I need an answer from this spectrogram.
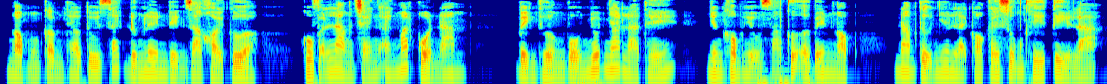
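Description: A woman narrating a story in a calm, even storytelling manner. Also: on the low side, normal speed, husky, dry recording, studio quality. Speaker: audiobook narrator.

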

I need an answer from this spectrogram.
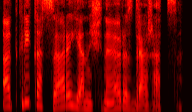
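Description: A woman's voice: fairly low pitch, very animated, fairly quick, no echo, clean studio sound. Woman narrating a romance audiobook. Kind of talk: first-person scripted narration.

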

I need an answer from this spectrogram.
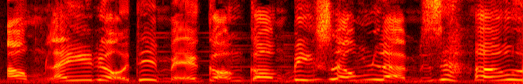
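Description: A man's voice: sing-song, moderate pace, over music. A man doing a pleading peasant mother. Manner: pleading, high falsetto. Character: desperate poor peasant woman pleading, mother.

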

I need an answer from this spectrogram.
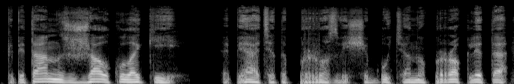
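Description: A man narrating an audiobook in an expressive, wry storytelling manner. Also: fairly low pitch, a little slow, breathy edge, dry recording, studio quality.

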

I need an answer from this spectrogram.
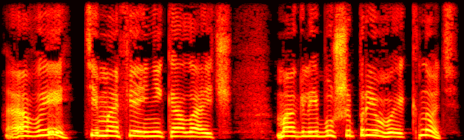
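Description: A man's voice: sits high, wildly swooping pitch, slow pace, vocal fry, dry recording, clean studio sound, pitched above the performer's own voice, exaggerated voice. A man voicing a wry, strict ghost grandmother, over sixty, in a storybook reading. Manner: wry, stern, schoolmarmish.

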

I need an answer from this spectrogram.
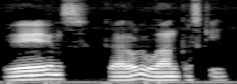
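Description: A man's voice: on the low side, fairly even intonation, takes it slowly, dry recording. A man voicing a courtly, ceremonious ghost king. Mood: formal. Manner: flowery, ceremonious speech.

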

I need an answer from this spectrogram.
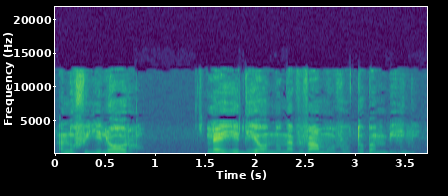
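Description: A grave, kindly older man, read by a woman, speaking slowly and softly in a slightly lowered voice. The tone still has a bright, clear edge. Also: slight background noise. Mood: gentle.

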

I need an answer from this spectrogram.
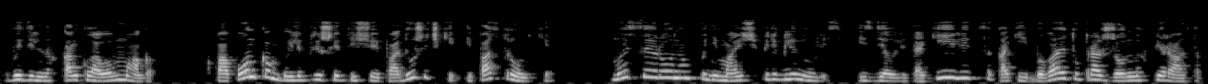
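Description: An audiobook narrator tells a fantasy story with playful, lively storytelling and a pitch that jumps around. The voice is husky. The recording sounds dull and lo-fi.

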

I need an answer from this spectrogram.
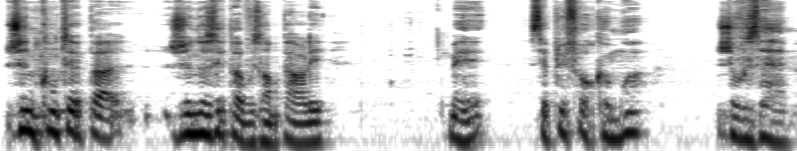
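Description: A man's voice: mid-range voice, a little slow, warm tone, breathy edge, pitched above the performer's own voice. A man reading aloud, voicing a bashful, lovestruck young poet who speaks earnestly with a slightly choked voice. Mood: earnest, moved.

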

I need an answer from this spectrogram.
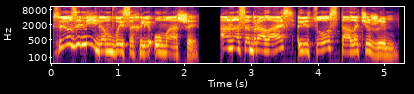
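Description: A woman narrating an audiobook with expressive, lively storytelling. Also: fairly low pitch, measured pace.

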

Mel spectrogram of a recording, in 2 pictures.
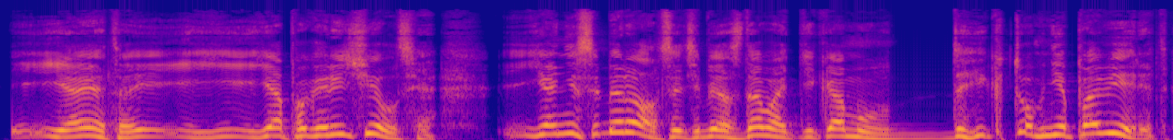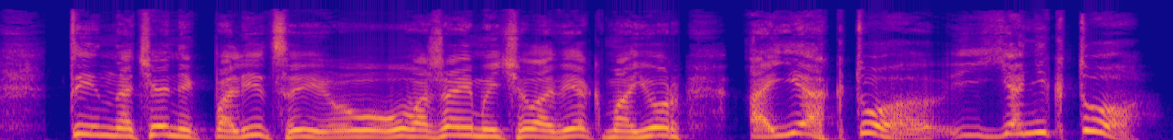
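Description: Man doing a young male addict, high voice, dry close sound, swinging wildly in pitch. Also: animated, normal speed, creaky, few pauses, darkish tone, dry recording. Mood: pleading. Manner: shrill, pleading and accusing. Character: young male drug addict, desperate and bitter.

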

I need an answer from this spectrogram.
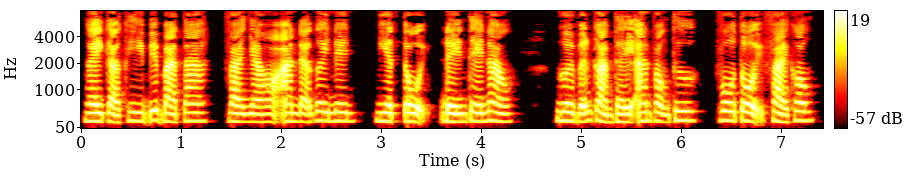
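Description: A woman's voice: medium pitch, fairly even intonation, normal speed, a bit bright, close to an everyday voice. A woman reading as a cold, mocking young nobleman. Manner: cool, detached, taunting. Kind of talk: audiobook narration.

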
